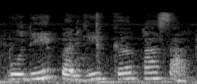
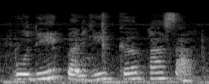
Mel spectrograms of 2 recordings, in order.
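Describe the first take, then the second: First: It comes to a full stop after pasar. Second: The same.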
